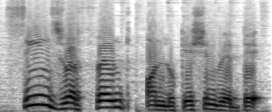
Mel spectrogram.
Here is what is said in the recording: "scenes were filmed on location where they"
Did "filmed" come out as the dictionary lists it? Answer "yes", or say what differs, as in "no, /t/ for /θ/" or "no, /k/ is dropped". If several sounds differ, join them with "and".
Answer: yes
